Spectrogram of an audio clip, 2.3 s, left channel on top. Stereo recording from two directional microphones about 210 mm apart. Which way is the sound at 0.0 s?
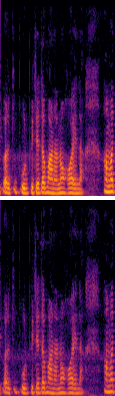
10° left (ahead or behind).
